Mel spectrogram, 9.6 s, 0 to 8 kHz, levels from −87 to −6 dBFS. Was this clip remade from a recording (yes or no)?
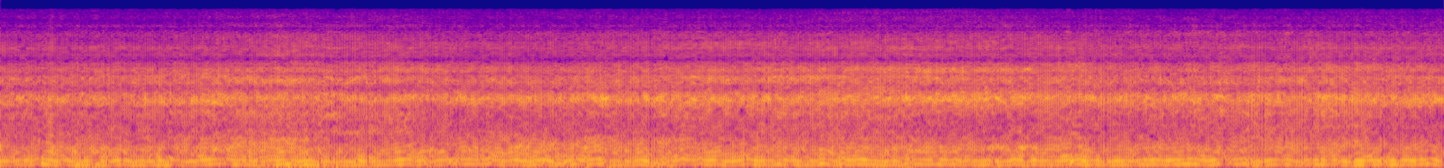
yes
